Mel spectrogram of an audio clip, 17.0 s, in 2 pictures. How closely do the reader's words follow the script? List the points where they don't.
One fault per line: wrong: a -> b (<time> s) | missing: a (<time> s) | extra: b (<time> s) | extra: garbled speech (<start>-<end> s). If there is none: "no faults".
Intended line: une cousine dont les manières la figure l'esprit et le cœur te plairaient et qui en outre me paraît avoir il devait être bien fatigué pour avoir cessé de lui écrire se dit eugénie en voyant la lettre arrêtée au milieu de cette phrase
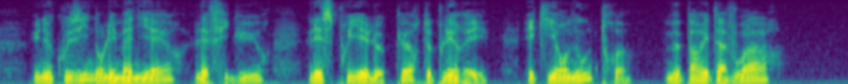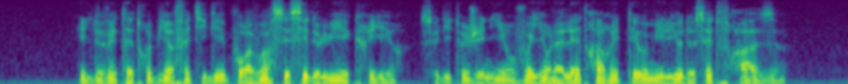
no faults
